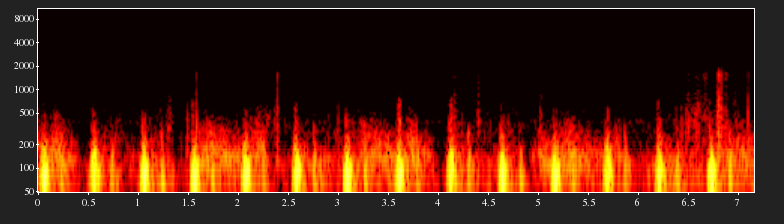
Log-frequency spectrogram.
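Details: Heart sounds after leapfrog exercise: fast, regular heartbeat at about 118 beats a minute with clear thumps; normal heart sounds after exercise.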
